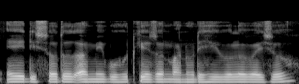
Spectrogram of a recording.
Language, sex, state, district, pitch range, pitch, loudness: Assamese, male, Assam, Kamrup Metropolitan, 115-120 Hz, 120 Hz, -17 LUFS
